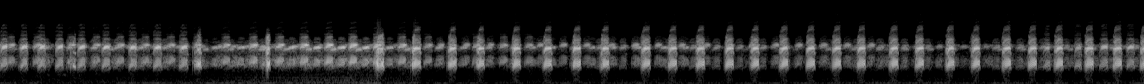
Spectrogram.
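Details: Tree frog in Bulgaria, where males call at night near water to attract females: loud, rapid, nasal pulsed croaking at about four notes per second, sustained with a dense chorus quality.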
